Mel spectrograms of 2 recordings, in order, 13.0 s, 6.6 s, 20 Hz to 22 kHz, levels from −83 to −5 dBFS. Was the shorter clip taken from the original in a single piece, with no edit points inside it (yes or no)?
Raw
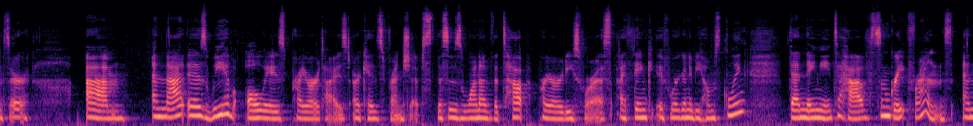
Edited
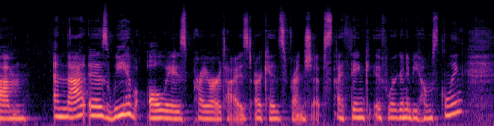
no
